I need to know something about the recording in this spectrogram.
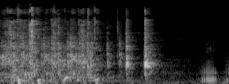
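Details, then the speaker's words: Predator 301cc single swapped into a 1989 Yamaha Warrior, choke on, no exhaust fitted: sharp, loud, raw popping bark on startup and a few throttle blips; intense, needs an exhaust. "turn that down let's give it some throttle wow that's intense uh so we need an exhaust for you bud"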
